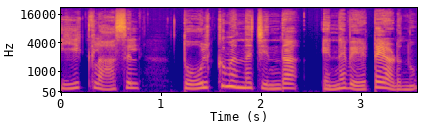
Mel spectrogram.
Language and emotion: Malayalam, fearful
